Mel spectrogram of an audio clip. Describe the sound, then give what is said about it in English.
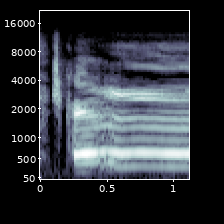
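A voice imitates the squeak of styrofoam rubbing together: a short breathy burst, then one steady, strained, squeaky tone held for about a second, loud. “Like if you ever, you know, the sound that that styrofoam makes when it's when it's rubbed together.”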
